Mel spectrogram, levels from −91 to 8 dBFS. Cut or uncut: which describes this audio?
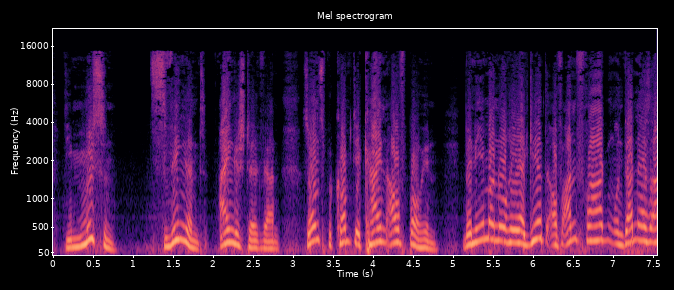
uncut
